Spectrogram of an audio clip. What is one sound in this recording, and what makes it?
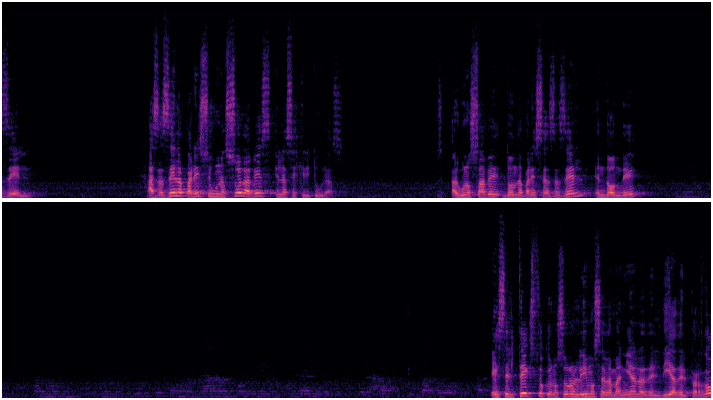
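An older man lectures calmly into a microphone in a large echoing hall.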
